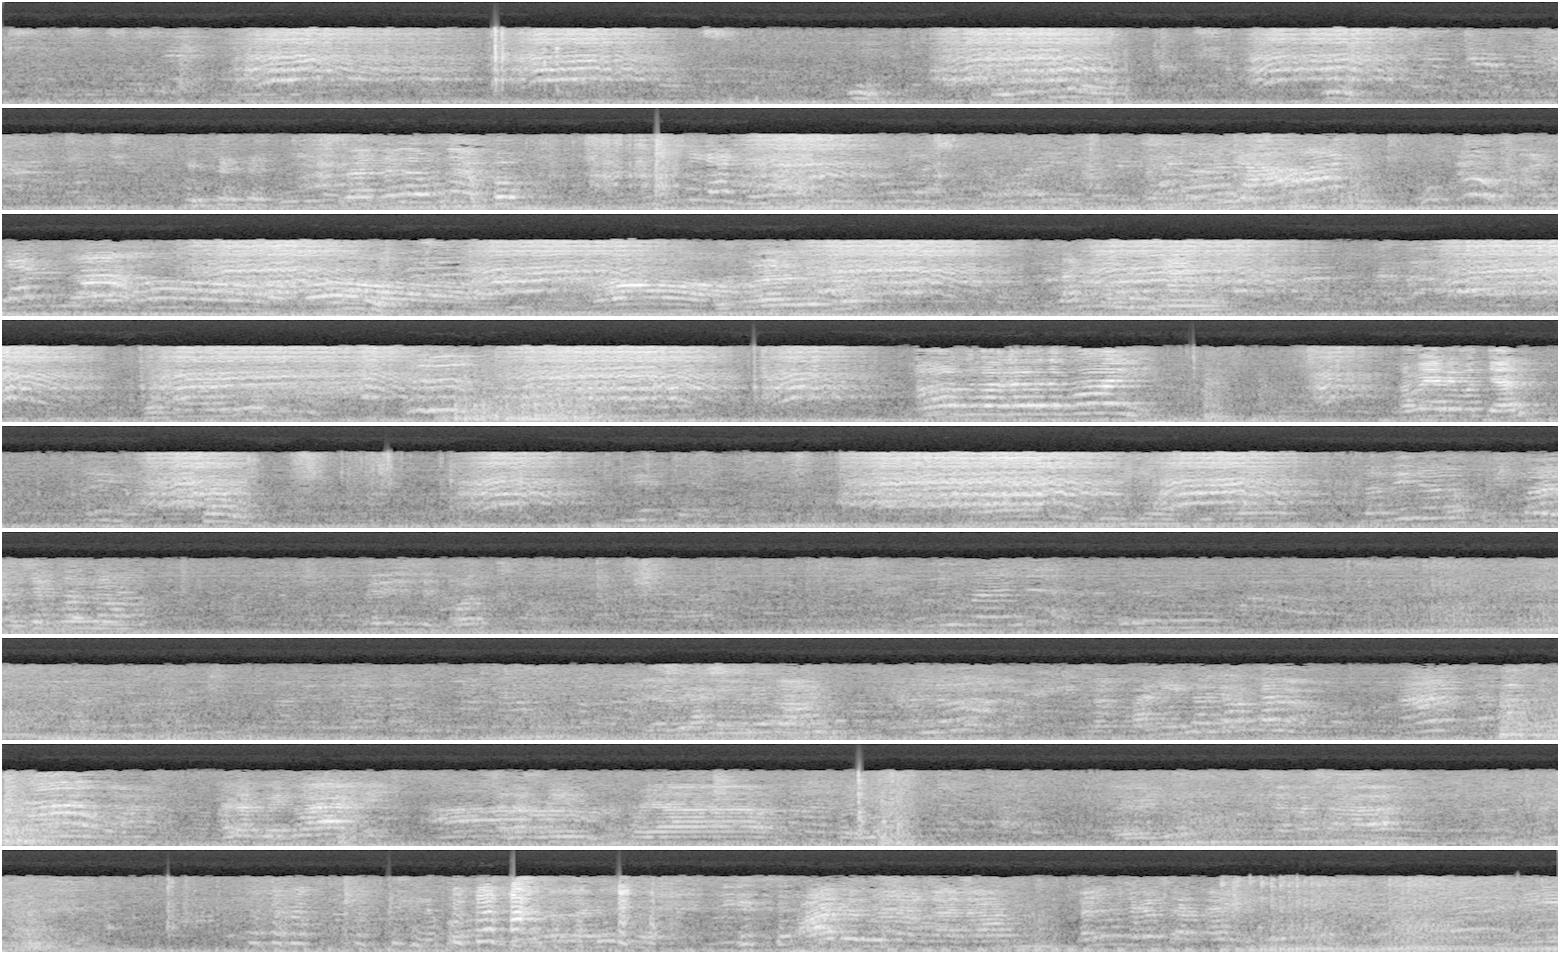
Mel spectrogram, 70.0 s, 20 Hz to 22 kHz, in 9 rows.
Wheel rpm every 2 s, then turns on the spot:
40, 30, 50, 10, 0, 20, 20, 10, 60, 60, 50, 60, 90, 40, 0, 10, 10, 80, 30, 0, 0, 0, 0, 0, 0, 0, 0, 0, 0, 0, 0, 0, 0, 0, 0.
18-20 22-26 30-32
